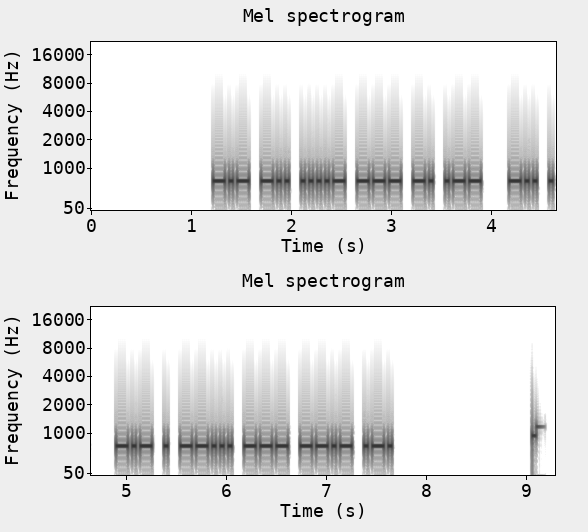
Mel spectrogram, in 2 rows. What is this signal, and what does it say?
Morse code, heard as a keyed tone, about 29 wpm, 700 Hz. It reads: KD4ONW DE KE7OQR
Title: USA Callsign DE Callsign - 6 Characters - 30wpm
